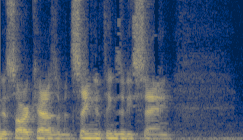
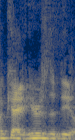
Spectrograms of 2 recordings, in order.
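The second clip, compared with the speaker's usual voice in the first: normal talking voice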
